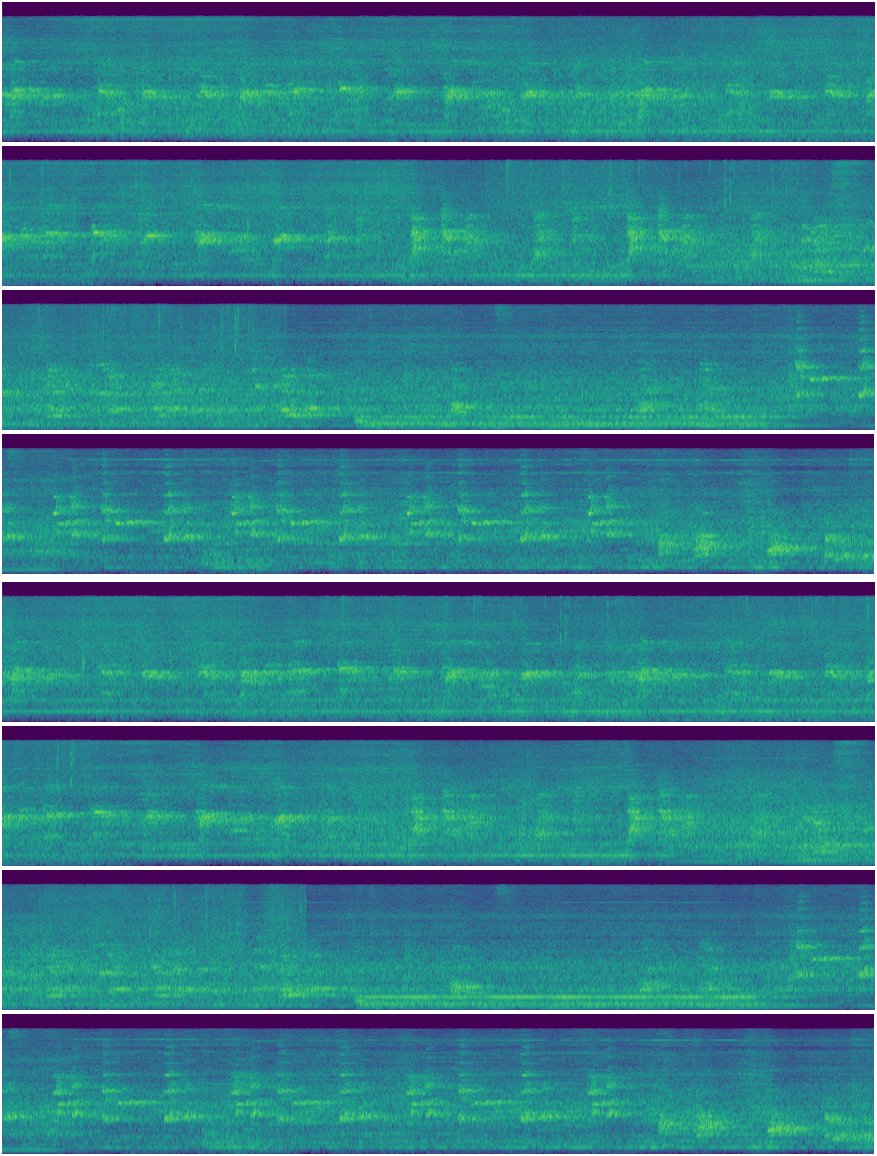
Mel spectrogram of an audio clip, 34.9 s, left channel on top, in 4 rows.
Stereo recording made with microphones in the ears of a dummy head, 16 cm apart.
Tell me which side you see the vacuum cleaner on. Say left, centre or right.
left.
